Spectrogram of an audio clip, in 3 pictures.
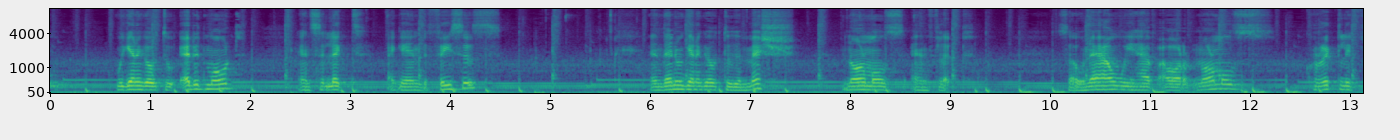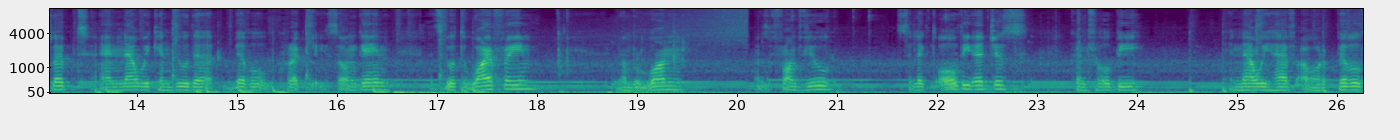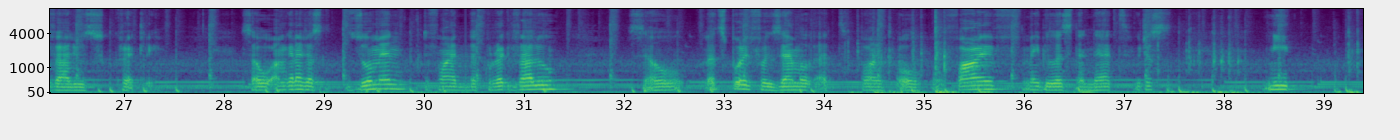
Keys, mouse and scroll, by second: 0.1 Tab, 2.2 3, 2.7 click, 3.8-4.8 middle drag, 4.8 shift+click, 5.5-6.8 middle drag, 6.8-8.9 drag, 9.2-12.4 middle drag, 13.4-16.4 middle drag, 16.4 z, 18.0 KP_1, 19.2 2, 19.6 click, 20.2 click, 21.0 shift+click, 21.8 shift+click, 22.4 shift+click, 23.2 ctrl+b, 28.2-28.9 scroll up 5, 28.9-29.9 shift+middle drag, 29.9-30.9 scroll up 9, 30.9-31.5 scroll up 1, 32.7-34.5 drag, 34.5 KP_0, 36.6-37.8 drag, 37.8 KP_0.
